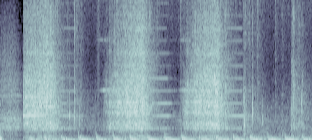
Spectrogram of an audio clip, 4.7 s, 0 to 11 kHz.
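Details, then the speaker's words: 1:16 4WD RC pickup, fully charged battery, full throttle with wheels lifted: high drive motor whine surges and cuts out about once a second under gear clatter; metal debris shorting the motor commutator. "полный газ и машинка начинает циклически отключаться Как видно это проявляется даже с вывешенными колесами то есть на холостом ходу чего быть не должно"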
